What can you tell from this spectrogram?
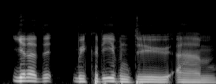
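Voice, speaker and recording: A man in an Australian accent, medium in pitch, with a dark, mellow tone. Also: dry, close sound with no echo. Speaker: community theatre director. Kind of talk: casual chat. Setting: studio. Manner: eloquent.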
